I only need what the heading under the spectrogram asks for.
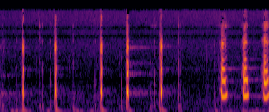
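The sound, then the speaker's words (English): Five sharp, clipped turkey hen clucks made on a call, spaced unevenly, then three quicker, more tonal yelping notes. Imitated, not a real bird, with no talking. “But and just to be clear, if you just slow that down, and instead of doing a bunch in a row and just do that same sound, yep, you just call that a cluck.”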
